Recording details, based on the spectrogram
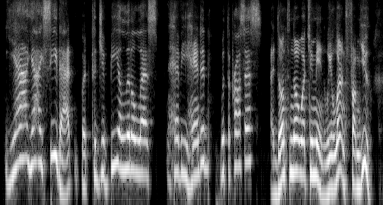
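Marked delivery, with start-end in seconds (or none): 5.4-7.4 bad, weak, clumsy, unconvincing put-on Israeli accent. In a comedy sketch, a character replies to criticism; bad Israeli accent. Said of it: "we really got to work on that Israeli accent".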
